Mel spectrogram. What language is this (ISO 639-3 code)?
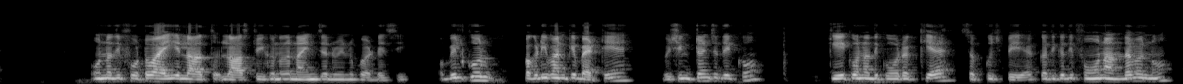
pan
